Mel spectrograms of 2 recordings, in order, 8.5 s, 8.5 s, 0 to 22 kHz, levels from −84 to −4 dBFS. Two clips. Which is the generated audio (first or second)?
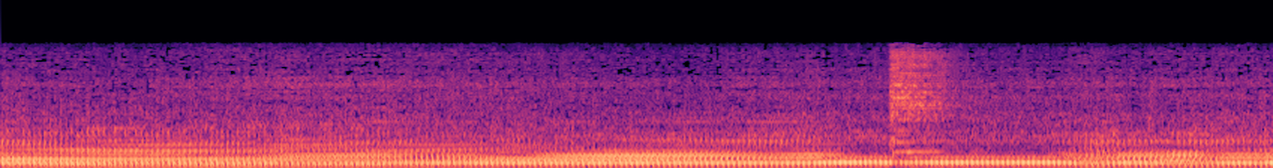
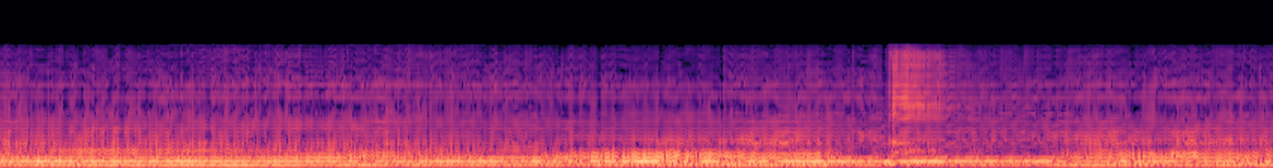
second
